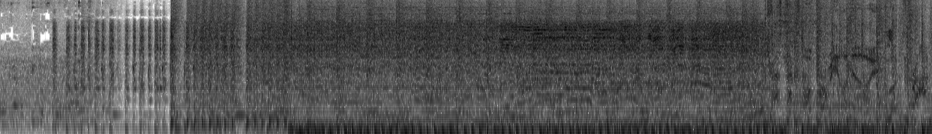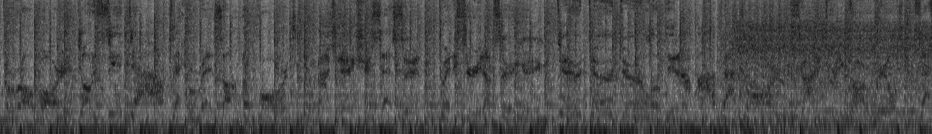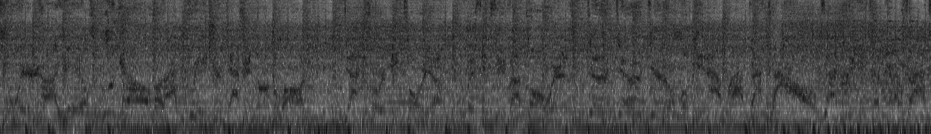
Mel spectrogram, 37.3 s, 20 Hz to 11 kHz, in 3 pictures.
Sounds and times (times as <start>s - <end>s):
Music: 0.1s - 37.2s.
